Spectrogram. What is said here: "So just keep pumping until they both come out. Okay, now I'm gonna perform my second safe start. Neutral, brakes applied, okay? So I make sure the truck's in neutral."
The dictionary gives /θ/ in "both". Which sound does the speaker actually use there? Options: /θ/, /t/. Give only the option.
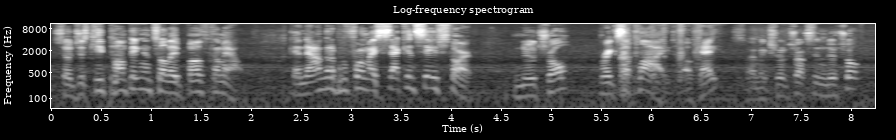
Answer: /θ/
